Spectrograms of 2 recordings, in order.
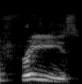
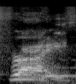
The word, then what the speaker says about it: Fries: Vikings this morning signed former Colts guard will freeze to a fiveyear $88 million deal it's pronounced fries fries fries for chicken fries free fres and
